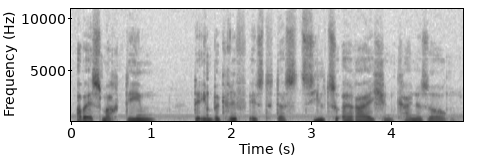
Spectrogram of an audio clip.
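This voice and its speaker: An actor playing an earnest, solemn young man speaking deliberately in an audio drama. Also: low-pitched, fairly even intonation, a little hiss or hum.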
